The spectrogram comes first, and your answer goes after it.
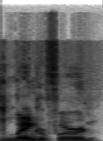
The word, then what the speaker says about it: Langford: short in a rebound by dang here is langerford that's how you say it and gives it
